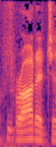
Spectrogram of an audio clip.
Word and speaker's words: frottage: So it's frottage. – Frottage. – Like fromage, like cheese.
